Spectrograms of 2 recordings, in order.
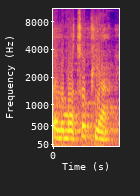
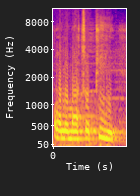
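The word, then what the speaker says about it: onomatopoeia: next is omnimoto p please do not pronounce it on the mutopia it is pronounced or no matter p it simply means where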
